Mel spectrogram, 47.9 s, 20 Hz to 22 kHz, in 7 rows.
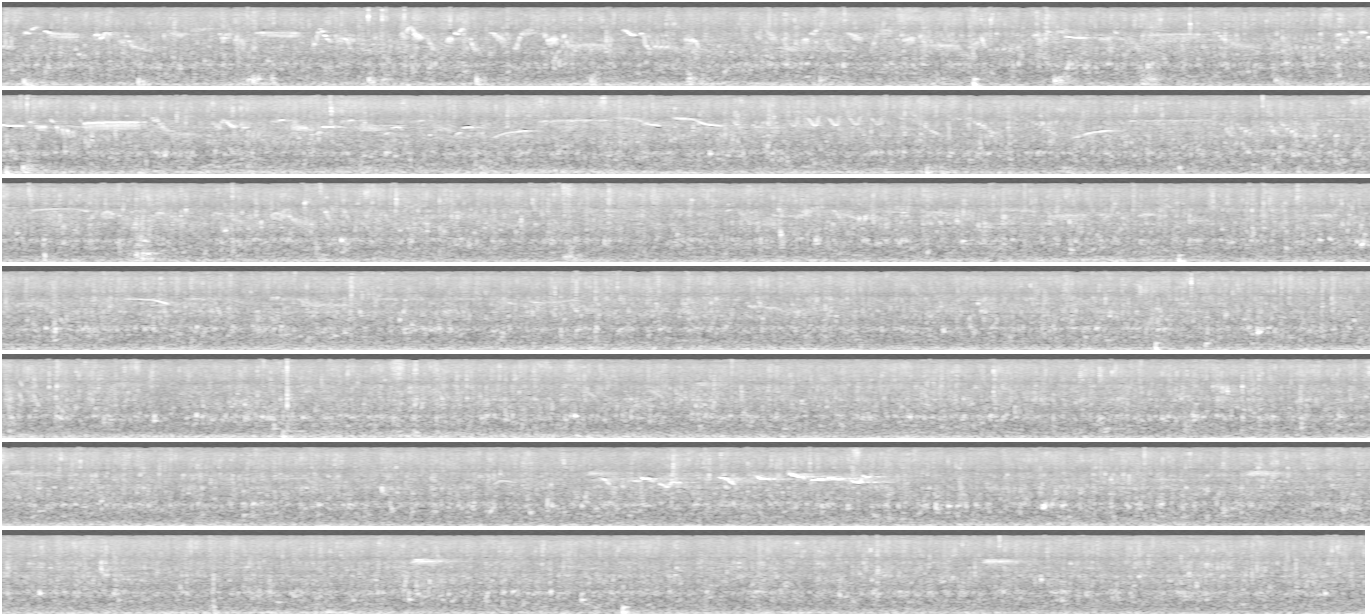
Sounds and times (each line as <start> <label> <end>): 0.0 small spring stream 47.8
